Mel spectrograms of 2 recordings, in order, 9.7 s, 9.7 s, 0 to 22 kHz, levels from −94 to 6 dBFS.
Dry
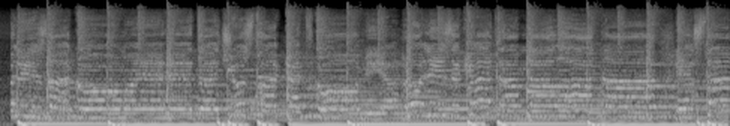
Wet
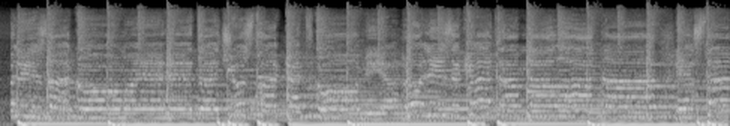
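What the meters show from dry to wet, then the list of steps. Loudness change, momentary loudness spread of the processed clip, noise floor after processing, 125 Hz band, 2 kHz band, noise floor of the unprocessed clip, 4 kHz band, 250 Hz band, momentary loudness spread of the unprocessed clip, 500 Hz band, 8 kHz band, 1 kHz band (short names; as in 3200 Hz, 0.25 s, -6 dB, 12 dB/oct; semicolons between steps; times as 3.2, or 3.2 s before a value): +7.0 dB, 2 LU, -20 dBFS, +7.0 dB, +6.5 dB, -27 dBFS, +7.0 dB, +7.0 dB, 2 LU, +7.0 dB, +7.0 dB, +6.0 dB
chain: bell 1200 Hz -2.5 dB 0.4 oct; gain +7 dB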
